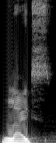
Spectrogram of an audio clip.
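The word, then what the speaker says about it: lights: okay, रेटिव, RATIV से रेटिव, राटिव नहीं पढ़ना है, रेटिव पढ़ना है, ठीक है, रेटिव, तो डेकोरेटिव लाइट्स, ठीक है, GH साइलेंट है, लाइट्स, देखिए विथ मतलब होता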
